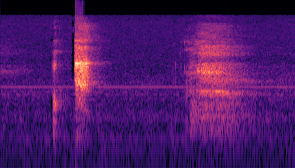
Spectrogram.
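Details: Person with allergies, sneezing repeatedly all morning after leaving window open: quick catch of breath, sudden sharp nasal burst, then long breathy exhale; a single sneeze.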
